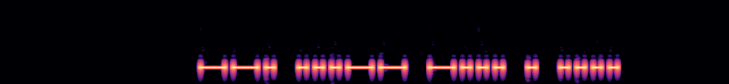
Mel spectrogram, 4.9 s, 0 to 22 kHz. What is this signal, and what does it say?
Morse code, heard as a keyed tone, about 21 wpm, 700 Hz. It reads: G3BEH
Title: DXCC-100 Call Signs - 5 Characters - 22wpm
